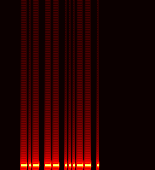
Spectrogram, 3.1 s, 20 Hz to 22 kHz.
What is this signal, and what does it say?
Morse code, heard as a keyed tone, about 30 wpm, 700 Hz. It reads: KM3E
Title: USA Call Signs - 4 Characters - Repeated 3x - 30wpm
